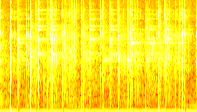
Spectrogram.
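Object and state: Can shaken with an unknown item inside.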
